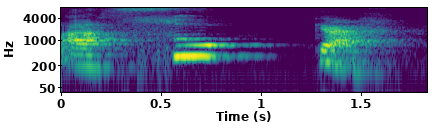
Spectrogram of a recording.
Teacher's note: Qual que é a sílaba tônica? Su, porque eu pronuncio açúcar.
